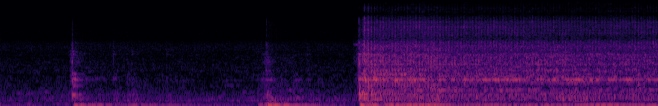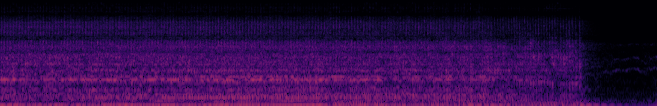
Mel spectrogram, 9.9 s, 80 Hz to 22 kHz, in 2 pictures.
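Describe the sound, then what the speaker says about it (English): A Dewalt DCF891 impact wrench with a 24mm socket on a Loctited handbrake nut, two short trigger blips, then a long continuous loud hammering rattle for about seven seconds before stopping. "This is the Dewalt DCF891 with a 24mm on it"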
